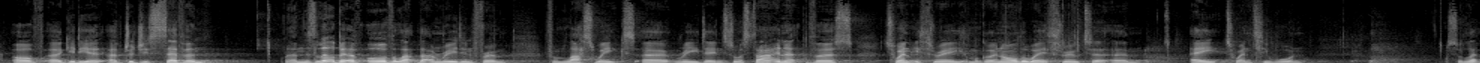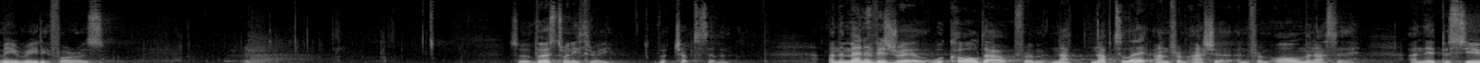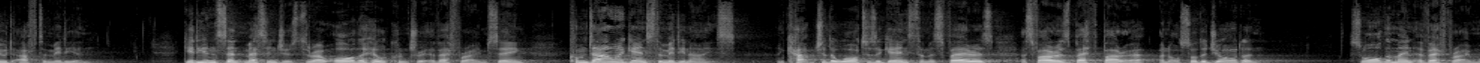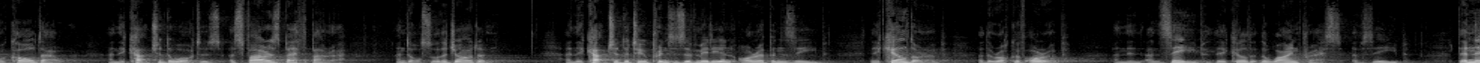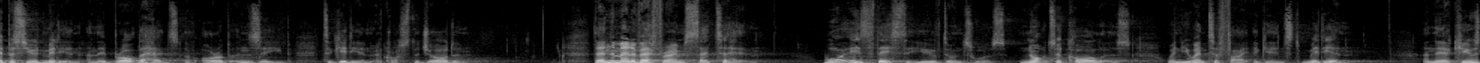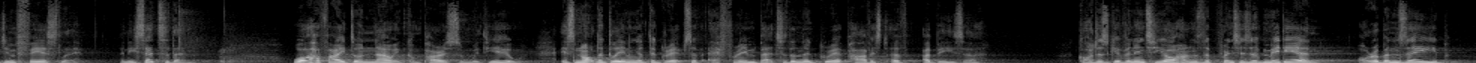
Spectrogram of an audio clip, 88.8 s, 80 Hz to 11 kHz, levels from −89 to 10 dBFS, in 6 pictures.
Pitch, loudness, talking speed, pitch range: 180 Hz, -24 LUFS, 170 wpm, 150-210 Hz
